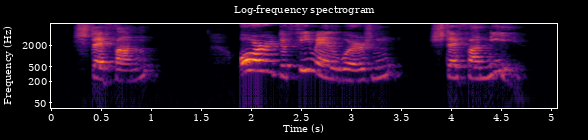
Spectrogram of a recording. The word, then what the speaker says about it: Stefan: also different variations and spellings of this name Stefan Stefan or the female version Stephanie zaxtons can you guess the pronunciation I will quickly show you five other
